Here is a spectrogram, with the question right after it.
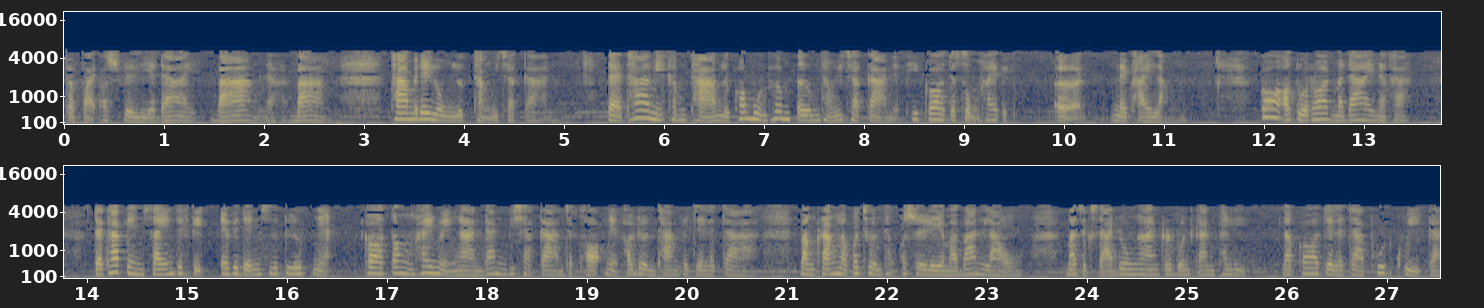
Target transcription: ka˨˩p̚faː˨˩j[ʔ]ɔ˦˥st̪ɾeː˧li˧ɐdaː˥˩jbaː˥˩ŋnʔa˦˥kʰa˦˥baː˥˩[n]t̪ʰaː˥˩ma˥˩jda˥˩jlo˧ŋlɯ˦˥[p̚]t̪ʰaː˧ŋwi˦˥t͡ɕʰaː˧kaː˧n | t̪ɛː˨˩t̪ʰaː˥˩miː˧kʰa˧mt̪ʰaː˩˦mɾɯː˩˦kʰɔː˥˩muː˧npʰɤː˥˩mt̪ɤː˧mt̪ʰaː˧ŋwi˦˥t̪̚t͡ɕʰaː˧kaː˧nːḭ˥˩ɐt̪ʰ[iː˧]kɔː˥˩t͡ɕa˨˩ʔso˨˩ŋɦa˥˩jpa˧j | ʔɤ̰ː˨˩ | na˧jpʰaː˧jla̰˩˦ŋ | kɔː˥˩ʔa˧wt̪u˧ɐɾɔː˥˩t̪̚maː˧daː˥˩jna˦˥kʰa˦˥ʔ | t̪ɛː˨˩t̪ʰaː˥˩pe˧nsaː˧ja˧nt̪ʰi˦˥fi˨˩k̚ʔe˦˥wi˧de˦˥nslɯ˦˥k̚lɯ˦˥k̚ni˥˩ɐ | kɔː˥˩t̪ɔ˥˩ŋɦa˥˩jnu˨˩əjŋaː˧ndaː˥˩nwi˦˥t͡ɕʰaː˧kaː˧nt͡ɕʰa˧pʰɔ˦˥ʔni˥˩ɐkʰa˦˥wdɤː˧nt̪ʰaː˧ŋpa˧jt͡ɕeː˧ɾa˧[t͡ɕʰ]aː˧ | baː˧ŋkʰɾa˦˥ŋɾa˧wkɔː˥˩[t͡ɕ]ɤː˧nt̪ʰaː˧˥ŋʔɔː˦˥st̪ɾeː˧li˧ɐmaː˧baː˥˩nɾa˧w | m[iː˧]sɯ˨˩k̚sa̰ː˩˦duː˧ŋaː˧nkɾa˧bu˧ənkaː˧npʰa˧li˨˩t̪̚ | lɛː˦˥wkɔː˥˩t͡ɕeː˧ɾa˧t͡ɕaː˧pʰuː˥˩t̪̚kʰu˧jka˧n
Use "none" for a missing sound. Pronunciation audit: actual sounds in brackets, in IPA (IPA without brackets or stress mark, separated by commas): ʔ, ŋ, k̚, iː˥˩, t͡ɕ, t͡ɕʰ, aː˧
